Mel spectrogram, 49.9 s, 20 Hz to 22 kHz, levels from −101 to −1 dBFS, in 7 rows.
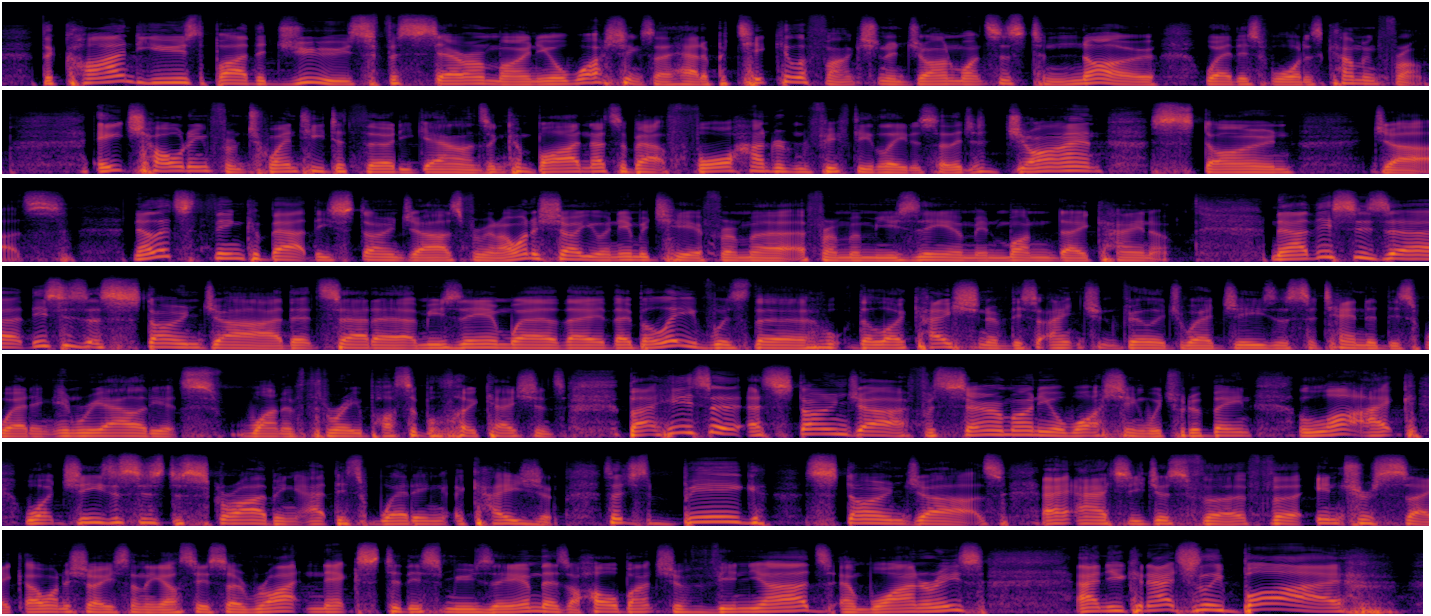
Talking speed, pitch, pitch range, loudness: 205 wpm, 150 Hz, 135-170 Hz, -40 LUFS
